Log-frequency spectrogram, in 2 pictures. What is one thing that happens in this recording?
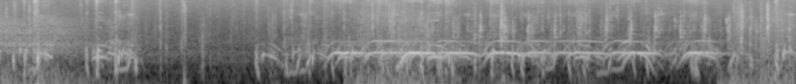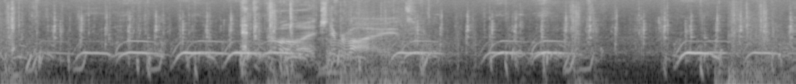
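Small cartoon figures patter and bump as they run in a crowd.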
